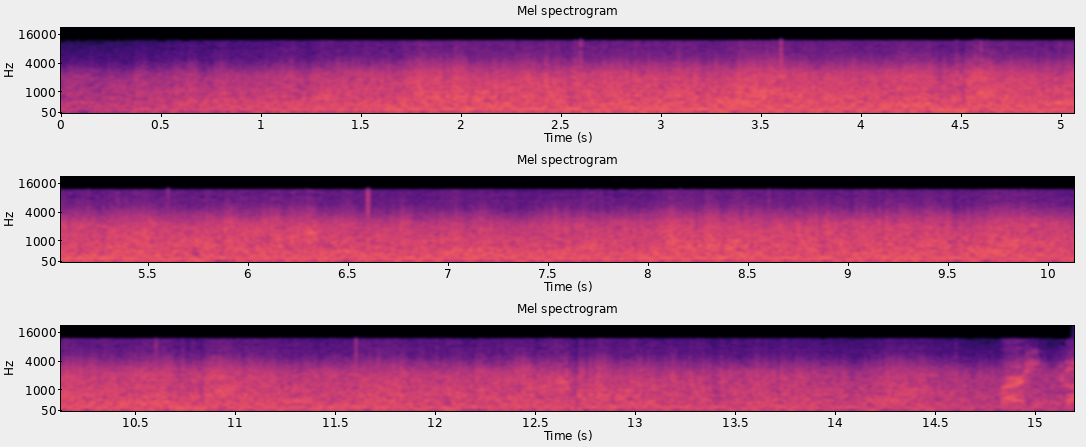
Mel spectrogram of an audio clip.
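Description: A tow aircraft drones overhead while flying with gliders, a steady loud propeller engine hum that swells in and stays constant, with a narrator speaking over it.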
